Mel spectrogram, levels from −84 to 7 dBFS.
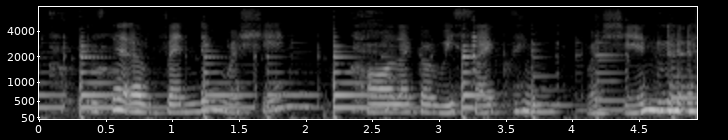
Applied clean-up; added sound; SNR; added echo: none; Plucked string instrument; 7 dB; reverberation time 0.3 s.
